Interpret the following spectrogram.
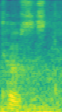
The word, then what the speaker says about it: ptosis: that put ptosis right it's just ptosis and I think a PO is like it's a little different so a boat's hostess anybody heard it that way with the silent P no you're only gonna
